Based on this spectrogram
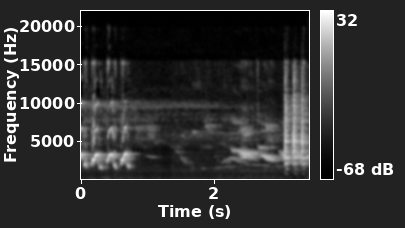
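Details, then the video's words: Oriental magpie-robin in dense speed-style song, played to provoke untrained birds into singing; quick repeated whistled chirps at the start, a soft wavering whistle, then a harsh buzzy rattle. "KACER GACOR SPEED RAPAT FULL ISIAN AMPUH UNTUK PANCINGAN BURUNG BAHAN"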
